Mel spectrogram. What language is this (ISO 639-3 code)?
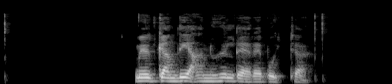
cym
